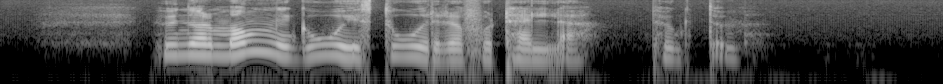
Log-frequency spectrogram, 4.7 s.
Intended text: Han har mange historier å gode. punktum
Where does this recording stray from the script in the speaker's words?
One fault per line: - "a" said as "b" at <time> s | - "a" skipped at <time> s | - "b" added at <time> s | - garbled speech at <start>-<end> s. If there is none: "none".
- "Han" said as "Hun" at 0.8 s
- "gode" added at 1.4 s
- "gode" said as "fortelle" at 2.4 s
